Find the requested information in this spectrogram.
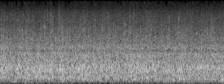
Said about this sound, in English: I came upstairs to the apartment and heard what I thought was Niagara Falls.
